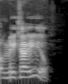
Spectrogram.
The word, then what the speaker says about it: Mikhail: And it's very hard for my tongue to do, but you put the emphasis on the last syllable, and that syllable is definitely eel, like the fish. So, Mikhail.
